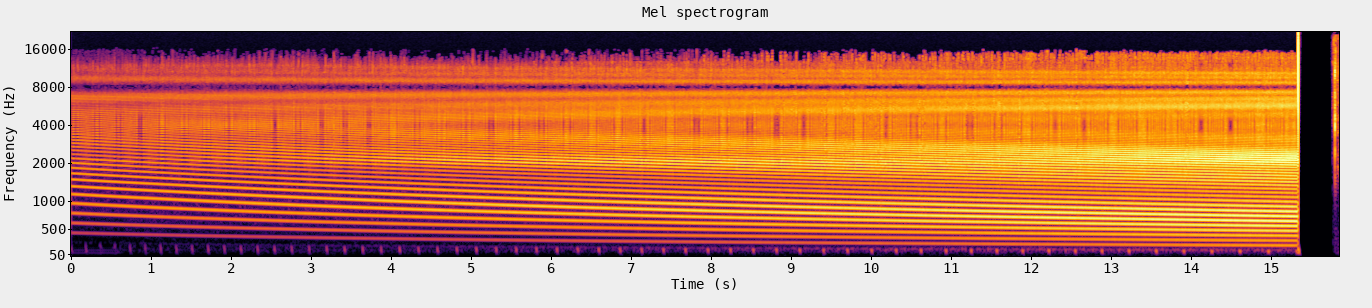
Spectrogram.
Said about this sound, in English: frequency spectrum goes to much higher frequencies than did previous analysis, and therefore offers a more high-fidelity rendition of the sound of the Big Bang.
